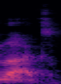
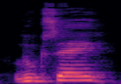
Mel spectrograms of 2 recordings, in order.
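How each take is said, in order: First: The word is said as one syllable. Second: The word is said as two syllables. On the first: The speaker calls it right. "It's got to be Lux" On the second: The speaker calls it wrong. "It's not Luke's"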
